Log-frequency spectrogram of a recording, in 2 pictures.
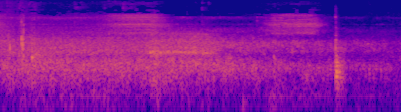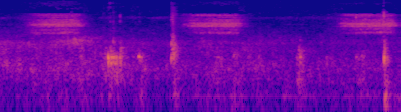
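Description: Hand work on a car headlight: rustling, then several sharp plastic clicks as an LED bulb is worked into the back of the headlight housing. A short high-pitched rasping call repeats about every second and a half in the background.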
